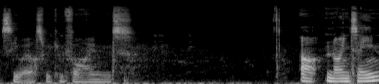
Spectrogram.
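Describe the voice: A man speaks slowly at a medium pitch. His voice is raspy with a slightly husky edge.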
